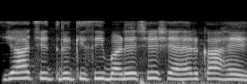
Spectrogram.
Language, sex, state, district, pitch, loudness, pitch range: Hindi, female, Uttar Pradesh, Lucknow, 260 Hz, -14 LUFS, 250-275 Hz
